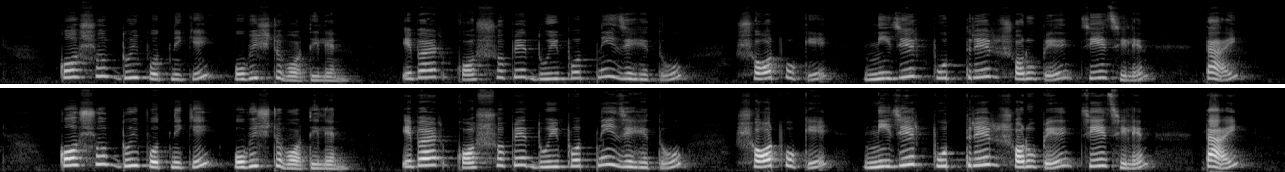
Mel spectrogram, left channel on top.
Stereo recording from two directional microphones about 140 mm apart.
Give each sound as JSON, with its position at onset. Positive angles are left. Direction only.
{"t": 0.6, "sound": "a woman's voice", "side_deg": -25}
